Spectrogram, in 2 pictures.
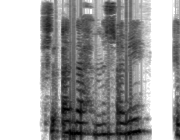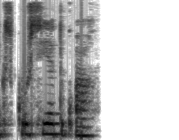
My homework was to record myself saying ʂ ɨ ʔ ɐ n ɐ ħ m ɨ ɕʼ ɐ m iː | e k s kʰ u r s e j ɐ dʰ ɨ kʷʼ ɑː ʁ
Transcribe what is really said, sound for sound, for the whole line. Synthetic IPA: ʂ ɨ ʔ ɐ n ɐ ħ m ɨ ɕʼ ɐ m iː | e k s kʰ u r s i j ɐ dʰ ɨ kʷʼ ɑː ʁ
